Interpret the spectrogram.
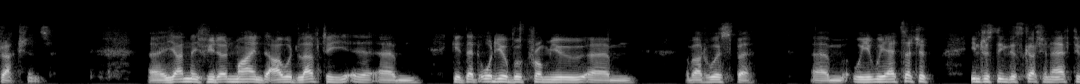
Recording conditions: video call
